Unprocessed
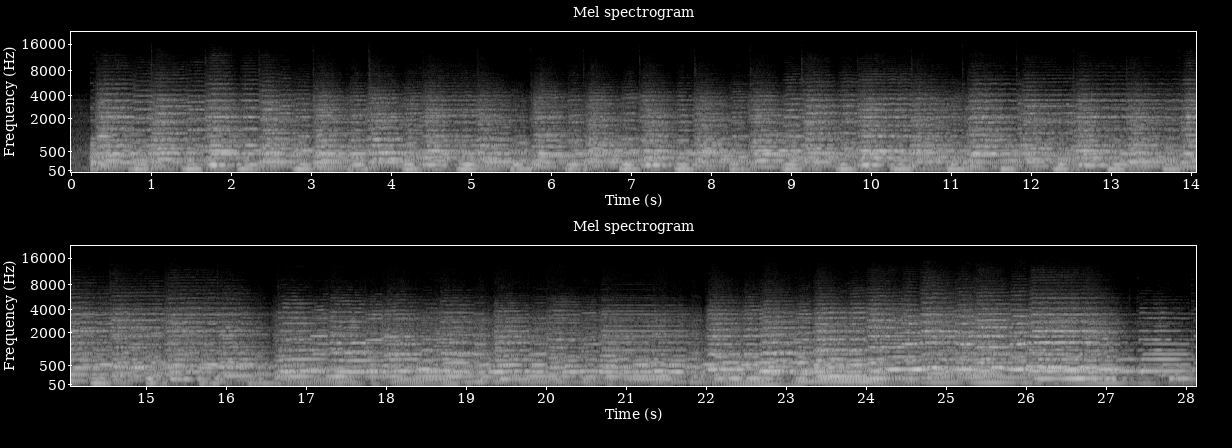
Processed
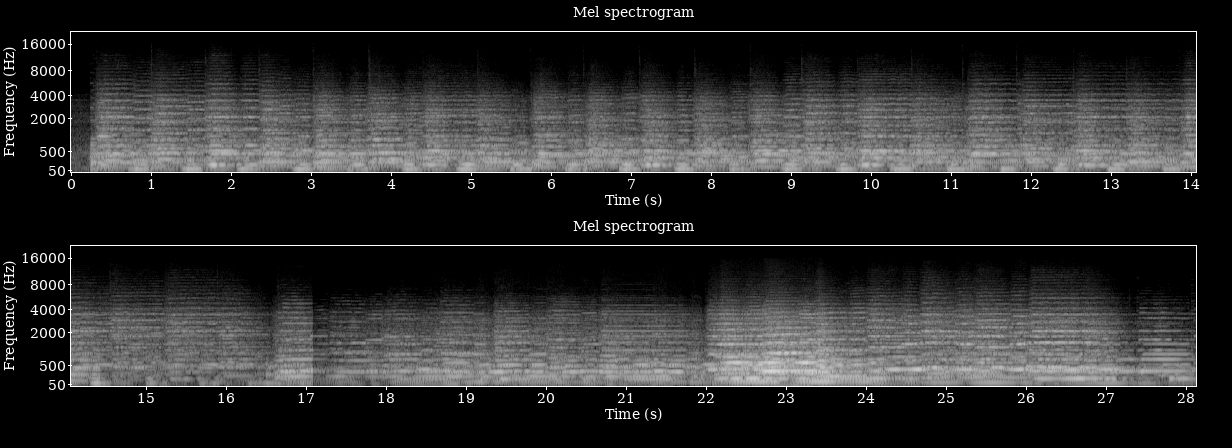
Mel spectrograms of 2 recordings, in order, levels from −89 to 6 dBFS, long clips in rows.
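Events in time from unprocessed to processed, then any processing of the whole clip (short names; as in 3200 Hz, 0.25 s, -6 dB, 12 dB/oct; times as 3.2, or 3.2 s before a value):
14.43–16.51 bell 230 Hz -12.5 dB 2.8 oct
17.09–19.39 fade in, from -16 dB
22.14–23.41 reverb throw, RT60 1 s, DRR -8 dB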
